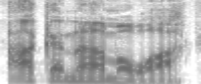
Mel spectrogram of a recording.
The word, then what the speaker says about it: Oconomowoc: man aanam walk yeah akan walk I'm pretty sure that's how you say it if not hey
